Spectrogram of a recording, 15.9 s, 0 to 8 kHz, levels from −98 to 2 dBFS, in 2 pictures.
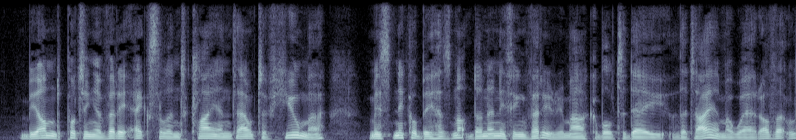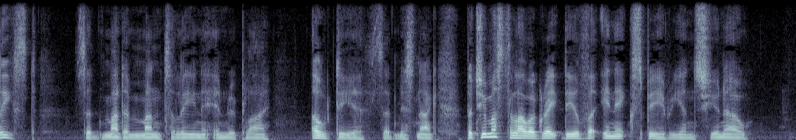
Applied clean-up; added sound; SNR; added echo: none; none; none; none.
